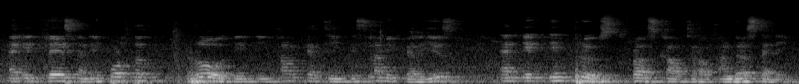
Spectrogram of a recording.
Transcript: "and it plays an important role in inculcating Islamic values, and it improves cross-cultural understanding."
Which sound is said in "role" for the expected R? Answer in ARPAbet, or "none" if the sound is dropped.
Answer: R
